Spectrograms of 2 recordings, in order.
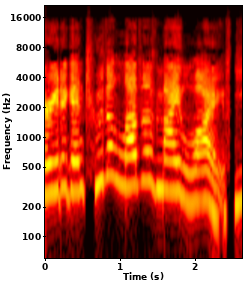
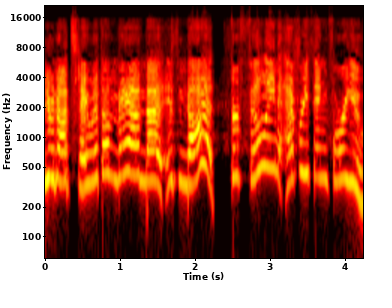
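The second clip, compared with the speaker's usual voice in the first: restrained, soft-pedalled, mild yell; 5 semitones higher than usual. Talking to y'all about getting divorced, yelling. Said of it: "I'm yelling".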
